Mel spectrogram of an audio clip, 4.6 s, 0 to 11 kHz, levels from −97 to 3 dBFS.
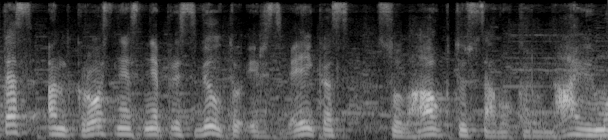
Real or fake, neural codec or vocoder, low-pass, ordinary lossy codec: real; none; 9.9 kHz; Opus, 32 kbps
